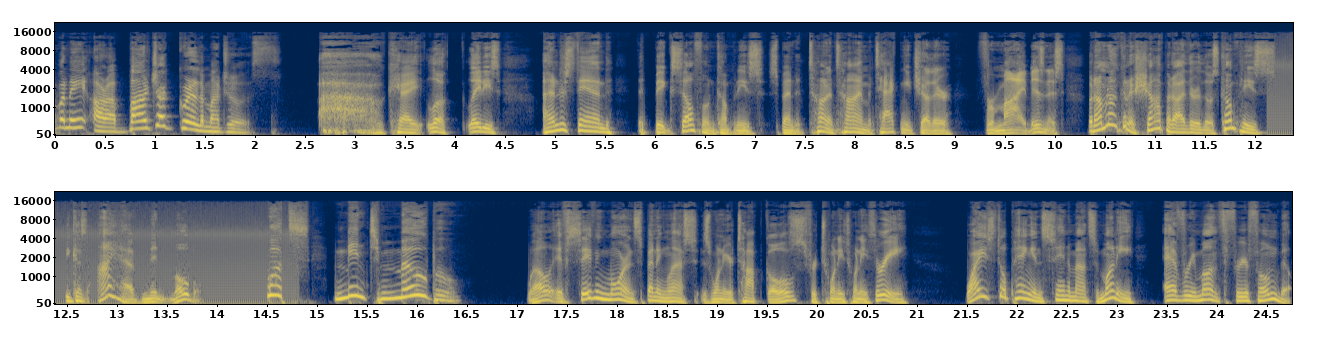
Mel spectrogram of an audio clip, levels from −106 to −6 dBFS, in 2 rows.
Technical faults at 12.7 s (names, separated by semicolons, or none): mains buzz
